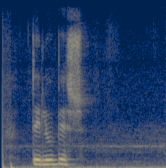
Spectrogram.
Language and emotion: Russian, neutral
